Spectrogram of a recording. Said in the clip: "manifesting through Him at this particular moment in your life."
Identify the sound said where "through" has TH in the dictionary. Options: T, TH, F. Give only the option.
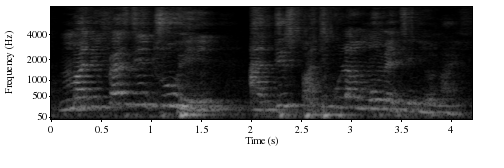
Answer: T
